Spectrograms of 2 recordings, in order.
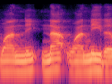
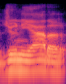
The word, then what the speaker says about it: Juniata: I never can pronounce not Juanita, but the Juniata River.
